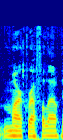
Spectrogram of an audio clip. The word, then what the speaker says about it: Mark Ruffalo: And then what about Mark Ruffalo? Is that how you pronounce it? – Uh-huh.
